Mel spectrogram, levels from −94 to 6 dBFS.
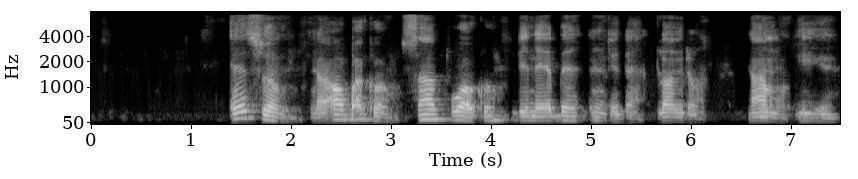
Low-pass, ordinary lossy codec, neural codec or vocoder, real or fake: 7.2 kHz; none; codec, 16 kHz, 4 kbps, X-Codec, HuBERT features, trained on general audio; fake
